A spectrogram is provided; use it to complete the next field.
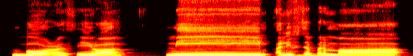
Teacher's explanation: میم کو ہم ایک الف تک کھینچ کر پڑھیں گے کیونکہ یہاں پہ الف مدہ ہو رہا ہے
